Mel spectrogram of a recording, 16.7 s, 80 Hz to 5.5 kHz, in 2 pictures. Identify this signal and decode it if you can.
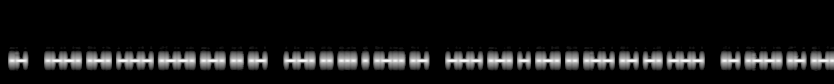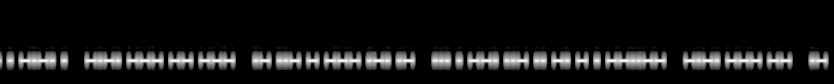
Morse code, heard as a keyed tone, about 40 wpm, 800 Hz. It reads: A PROPRIA GISELA ORTRIWANO APARECE COMO AUTORA SEGUINTE, COM A
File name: audios / portugais / portugais texte en clair 1 vitesse 40 mots minutes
